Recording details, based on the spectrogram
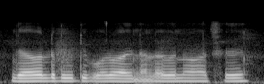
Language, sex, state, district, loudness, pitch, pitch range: Bengali, male, West Bengal, Cooch Behar, -15 LUFS, 145 Hz, 145-150 Hz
